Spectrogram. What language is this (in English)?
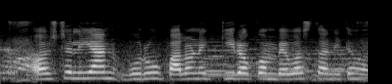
Bangla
